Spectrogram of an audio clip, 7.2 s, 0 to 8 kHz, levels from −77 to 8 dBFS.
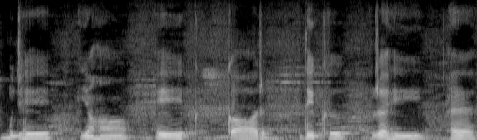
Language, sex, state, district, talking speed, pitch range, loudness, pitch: Hindi, male, Madhya Pradesh, Dhar, 60 wpm, 130-145 Hz, -15 LUFS, 135 Hz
